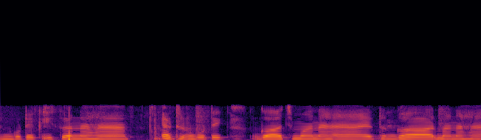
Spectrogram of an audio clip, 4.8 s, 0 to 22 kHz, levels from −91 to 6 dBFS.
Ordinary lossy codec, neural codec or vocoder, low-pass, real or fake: none; none; 5.4 kHz; real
